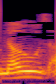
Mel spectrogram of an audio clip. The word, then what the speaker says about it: knows: Jesus is also the one who knows us. That Jesus names us, and that Jesus also knows us. I'm trying to go with the alliteration, but there is a silent K, I recognize that.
